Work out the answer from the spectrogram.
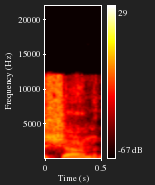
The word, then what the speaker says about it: shaman: to seek out the shaman. And who is the shaman, or sometimes pronounced shaman?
